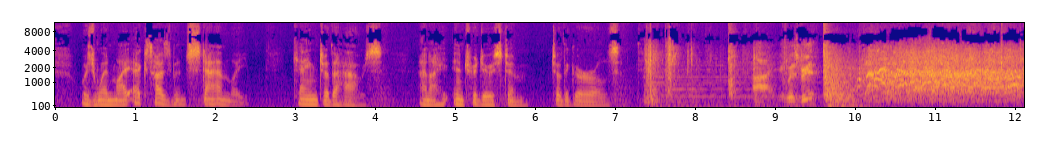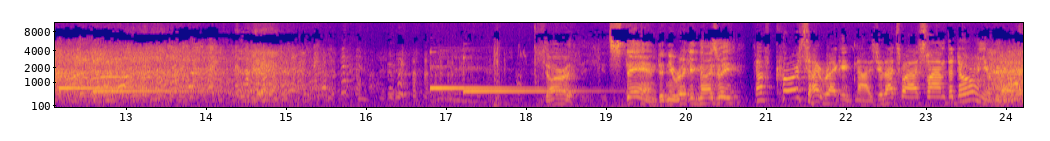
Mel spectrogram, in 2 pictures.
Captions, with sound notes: was when my ex-husband, Stanley, came to the house, and I introduced him to the girls. Hi, Elizabeth. (audience laughing) (doorbell ringing) Dorothy, it's Stan. Didn't you recognize me? Of course I recognized you. That's why I slammed the door in your bed.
